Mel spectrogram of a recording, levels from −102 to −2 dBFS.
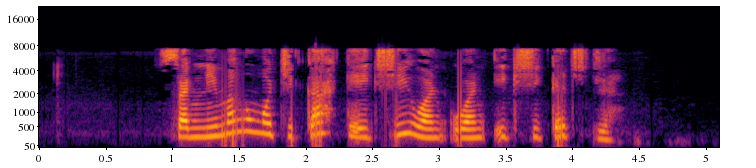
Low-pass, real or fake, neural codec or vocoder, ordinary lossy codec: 7.2 kHz; real; none; AAC, 48 kbps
